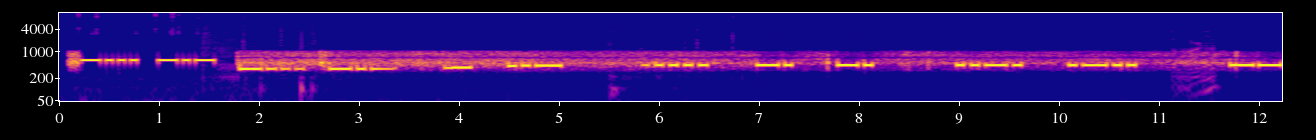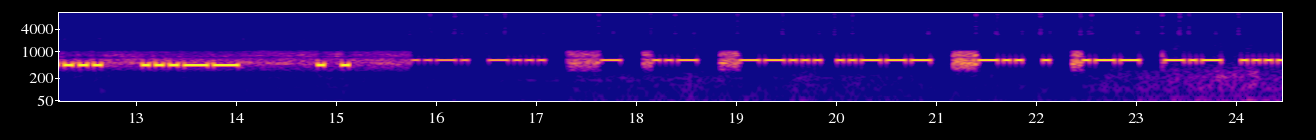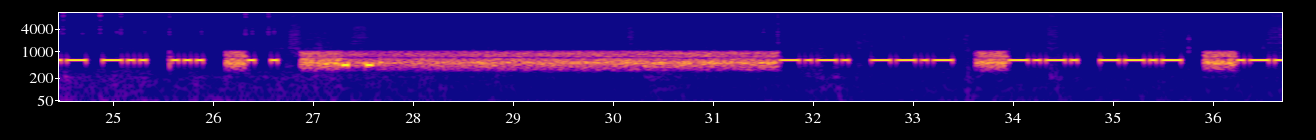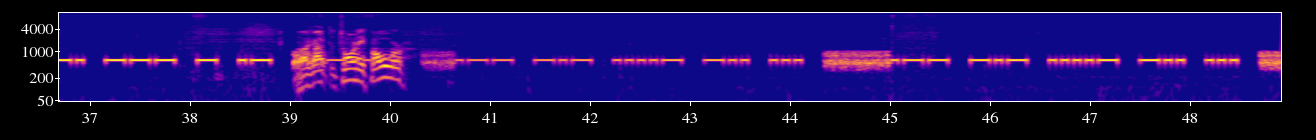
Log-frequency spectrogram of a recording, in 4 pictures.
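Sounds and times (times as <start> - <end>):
morse code sidetone: 0.1 - 11.0, 11.6 - 48.9
radio receiver hiss: 14.0 - 15.8, 26.1 - 32.8, 37.7 - 41.0, 44.4 - 46.7
faint morse code station: 14.7 - 27.7, 30.9 - 48.9.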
